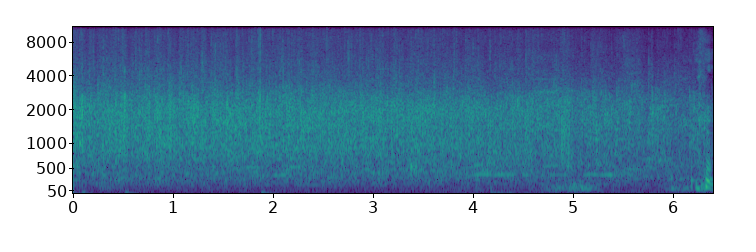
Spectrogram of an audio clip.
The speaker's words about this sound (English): Well, praise God. Let's clap our hands again and bless His name.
